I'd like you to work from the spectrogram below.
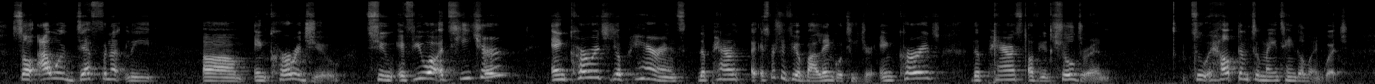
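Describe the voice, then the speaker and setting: A woman with a Haitian-American accent, moderate pace and lively intonation. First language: Haitian Creole. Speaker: teacher. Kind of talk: live stream talk. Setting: live stream on social media. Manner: casual, hesitant with fillers.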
